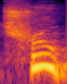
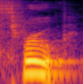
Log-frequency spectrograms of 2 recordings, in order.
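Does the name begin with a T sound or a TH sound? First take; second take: T sound; TH sound. First: The name begins with a plain T sound. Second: The name begins with a TH sound. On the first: The speaker calls it right. "You say it Troop" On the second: The speaker calls it wrong. "You would think it's uh"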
